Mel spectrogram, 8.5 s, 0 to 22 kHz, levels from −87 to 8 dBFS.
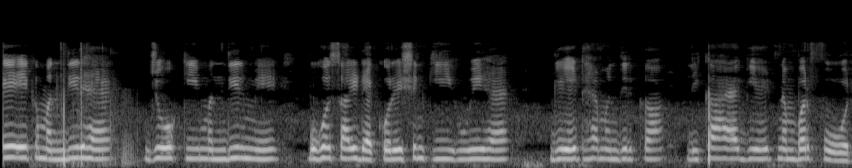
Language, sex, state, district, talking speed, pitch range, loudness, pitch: Hindi, female, Punjab, Pathankot, 160 wpm, 220-235 Hz, -23 LUFS, 225 Hz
